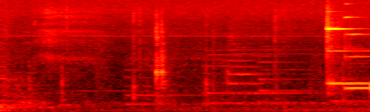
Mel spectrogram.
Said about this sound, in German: Wir werden weiter klingeln.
